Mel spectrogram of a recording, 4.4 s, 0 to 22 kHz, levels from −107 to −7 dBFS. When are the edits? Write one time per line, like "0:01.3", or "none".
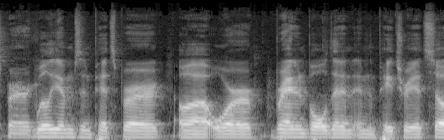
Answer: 0:01.7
